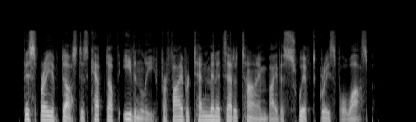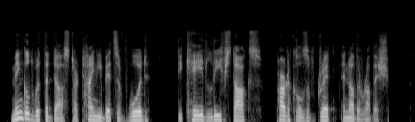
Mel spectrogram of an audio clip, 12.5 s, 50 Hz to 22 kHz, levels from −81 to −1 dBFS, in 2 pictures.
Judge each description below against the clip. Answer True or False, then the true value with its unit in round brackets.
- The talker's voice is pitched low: True (120 Hz)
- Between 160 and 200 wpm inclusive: True (190 wpm)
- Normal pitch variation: False (6.0 semitones)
